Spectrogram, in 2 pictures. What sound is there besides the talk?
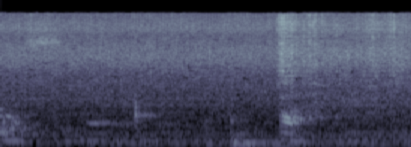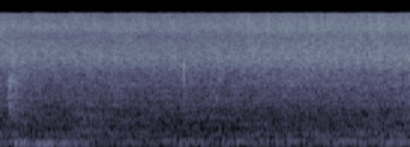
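rice being added to a pan and frying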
